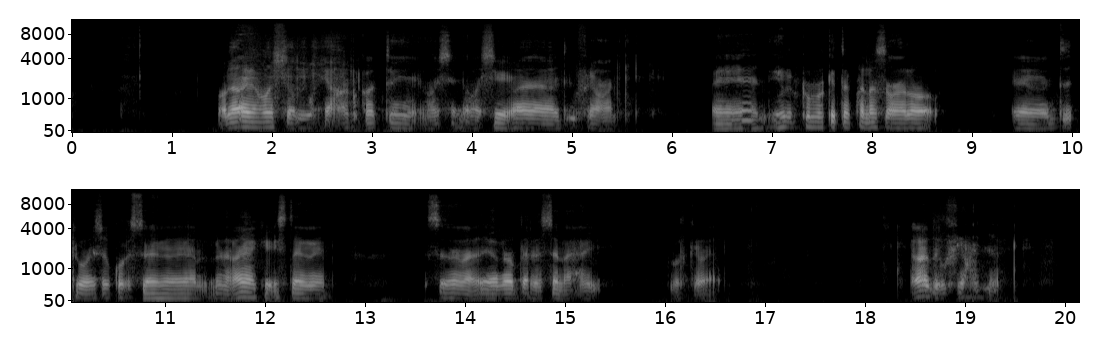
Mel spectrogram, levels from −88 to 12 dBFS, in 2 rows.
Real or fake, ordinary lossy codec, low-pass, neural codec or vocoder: fake; none; 10.8 kHz; codec, 24 kHz, 1 kbps, SNAC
